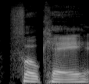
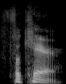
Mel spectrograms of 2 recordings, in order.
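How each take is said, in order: First: The name is said ending in an 'ay' sound. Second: The name is read as spelled, ending in 'er'. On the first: "it's probably like Fouquet" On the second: "when I see F O K K E R, what else do I do but but call the man Fokker?"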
